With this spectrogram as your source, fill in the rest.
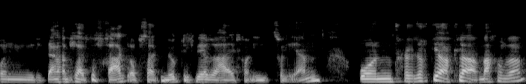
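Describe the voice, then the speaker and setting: Lively intonation marks a man's medium-pitched voice, delivered at a fairly quick pace with a dry, close sound and no echo. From northern Germany, Osnabrück. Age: 30s. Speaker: martial arts practitioner. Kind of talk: interview. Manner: halting, many fillers.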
